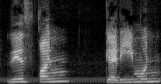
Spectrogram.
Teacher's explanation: تو پہلا رول ہے کہ را کے نیچے اگر اٹ سیلف کسرہ آ جائے تو ہمیں کچھ اور دیکھنے کی ضرورت باقی نہیں رہتی۔ را کے نیچے کسرہ آ گئی تو اس کا مطلب ہے را کو ہم باریک پڑھیں گے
